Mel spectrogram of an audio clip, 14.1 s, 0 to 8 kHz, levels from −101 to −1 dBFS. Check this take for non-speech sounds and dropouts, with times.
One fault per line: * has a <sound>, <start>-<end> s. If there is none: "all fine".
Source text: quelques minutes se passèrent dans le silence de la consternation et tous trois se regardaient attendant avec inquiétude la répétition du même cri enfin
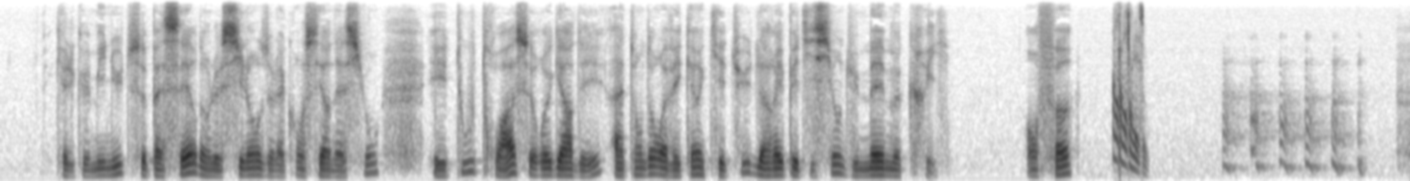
* has a chirp, 11.1-11.5 s
* has a laugh, 12.2-13.8 s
